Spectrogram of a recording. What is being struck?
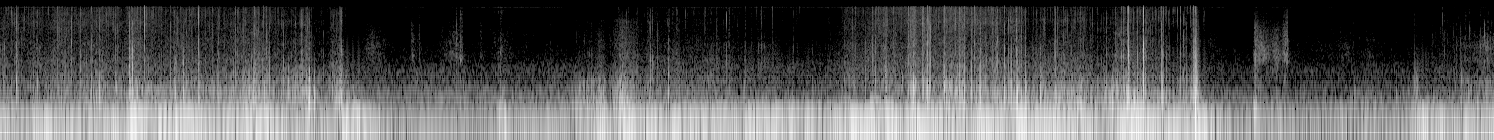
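Synthetic foam sponge.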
